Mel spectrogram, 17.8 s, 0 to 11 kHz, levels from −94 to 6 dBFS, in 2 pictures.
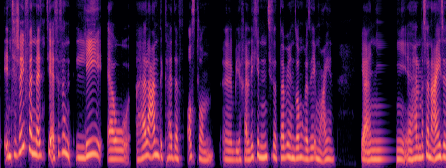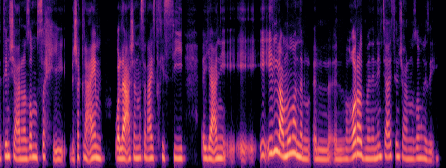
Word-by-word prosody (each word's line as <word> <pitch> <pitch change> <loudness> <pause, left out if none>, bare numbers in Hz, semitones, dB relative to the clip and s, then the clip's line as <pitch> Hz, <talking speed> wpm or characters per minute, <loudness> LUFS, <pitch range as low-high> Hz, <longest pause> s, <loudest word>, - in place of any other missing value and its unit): أنتِ 240 +3 +1
شايفة 365 +8 +2
إن 290 -5 +5
أنتِ 250 0 0
أساسَا، 285 +5 +1
ليه 235 +5 +2
أو 185 0 -1 0.2
هل 210 +8 0
عندِك 255 -5 +1
هدف 210 -3 -3
أصلًا 200 -3 -5 0.2
بيخلّيكِ 175 +5 -4
إن 215 -3 +4
أنتِ 230 +2 -1
تتّبعي 210 +2 -1
نظام 205 +1 +2
غذائي 190 +2 -2
معيّن؟ 180 0 -3 0.5
يعني 180 +2 -1 0.5
هل 205 +2 +1
مثلًا 230 -1 +2
عايزة 225 +4 +4
تمشي 240 +2 +1
على 185 0 0
نظام 215 +4 +1
صحّي 200 -5 -5
بشكل 215 +5 -4
عام، 205 +1 +2 0.2
والَّا 200 0 +5
عشان 205 +2 +1
مثلًا 210 -1 -3
عايزة 205 +1 0
تخسّي؟ 205 -2 -4 0.3
يعني 200 0 +2
آآ 390 - -12
إيه 300 +3 0
اللي 340 -5 +8
عمومًا 255 0 +6
ال 190 -2 -3
ال 185 -2 -3 0.3
الغرض 250 +6 +4
من 195 0 -1
إن 195 +1 0
أنتِ 235 +2 -1
عايزة 230 +2 -3
تمشي 235 -2 -4
على 190 -2 -5
نظام 200 +2 -4
غذائي؟ 190 0 -7
210 Hz, 165 wpm, -20 LUFS, 190-235 Hz, 0.5 s, اللي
